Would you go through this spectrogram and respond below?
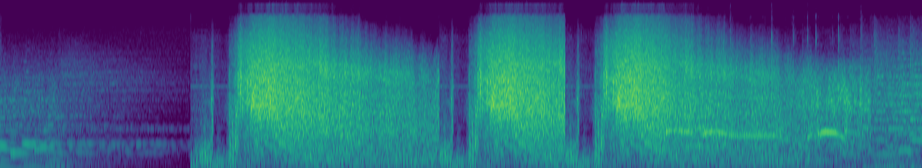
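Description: Bluewren, a high-power rocket, launches with a sudden loud roar after a quiet start, and the roar holds at full strength with a couple of short gaps, close and powerful, filling the rest of the clip.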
